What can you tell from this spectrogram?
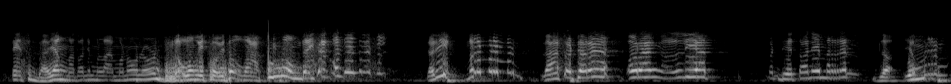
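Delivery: high, loud and laughing sermon; preaching at full force with laughter; fiery preaching. Acted. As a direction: tease the crowd about the pastors. Preacher's mocking tale, laughing.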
